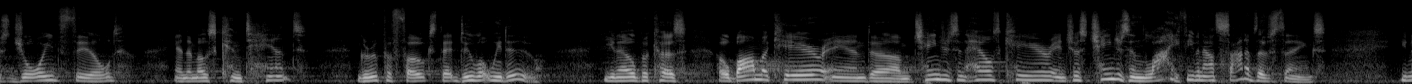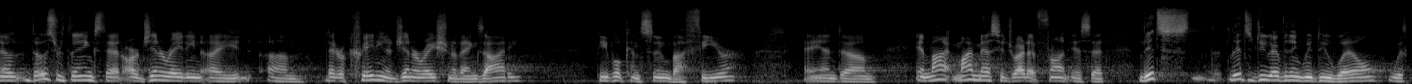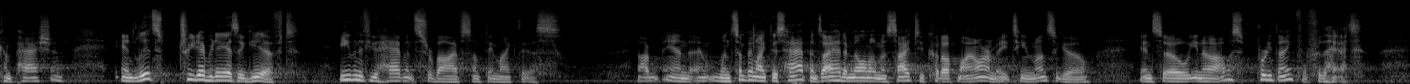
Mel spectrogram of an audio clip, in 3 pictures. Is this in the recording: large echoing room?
yes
